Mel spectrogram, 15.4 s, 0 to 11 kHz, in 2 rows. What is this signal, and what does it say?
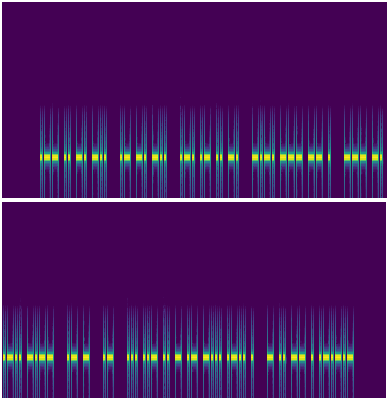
Morse code, heard as a keyed tone, about 30 wpm, 700 Hz. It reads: WIND AND RAIN COME ONLY AT A SUITABLE TIME.
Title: Sentences from Top 1400 Words 30wpm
